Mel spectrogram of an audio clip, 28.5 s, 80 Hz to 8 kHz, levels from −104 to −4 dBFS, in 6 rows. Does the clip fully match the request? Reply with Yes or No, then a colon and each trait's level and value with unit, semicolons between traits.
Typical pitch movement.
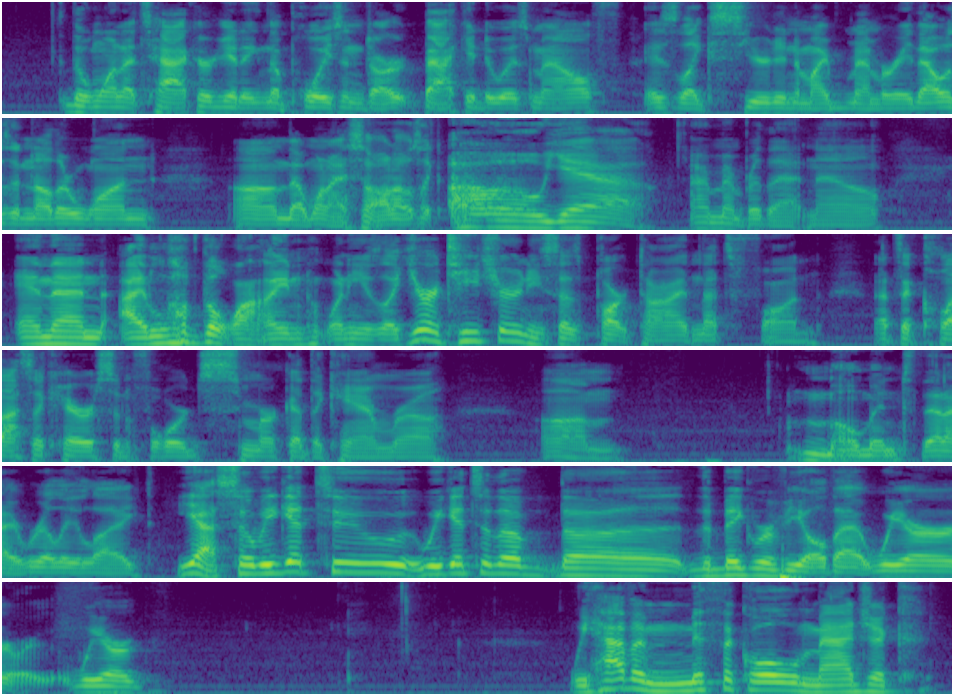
No: wide, 6.2 semitones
